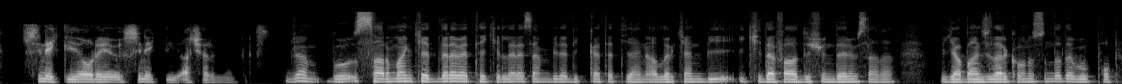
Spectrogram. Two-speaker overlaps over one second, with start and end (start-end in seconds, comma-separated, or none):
none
